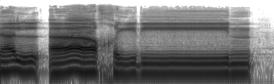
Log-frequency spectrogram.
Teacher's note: خا کو موٹا ادا کریں گے، را کو باریک پڑھیں گے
